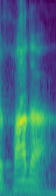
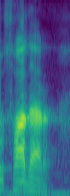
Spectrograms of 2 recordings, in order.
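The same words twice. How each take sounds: First: British "ফাদার" with the final r dropped; British pronunciation. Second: American "ফাদার" with the final r sounded; teacher shows students the American r, final r kept in "ফাদার"; American pronunciation. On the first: Teacher comparing accents for class, r-less British "ফাদার". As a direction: say "ফাদার" ending on an open "aa", no r. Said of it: "শেষে র নেই আর ব্রিটিশে". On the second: Teacher comparing accents for class, r-ful American "ফাদার". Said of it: "রটা থাকে". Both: Shown as a demonstration.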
